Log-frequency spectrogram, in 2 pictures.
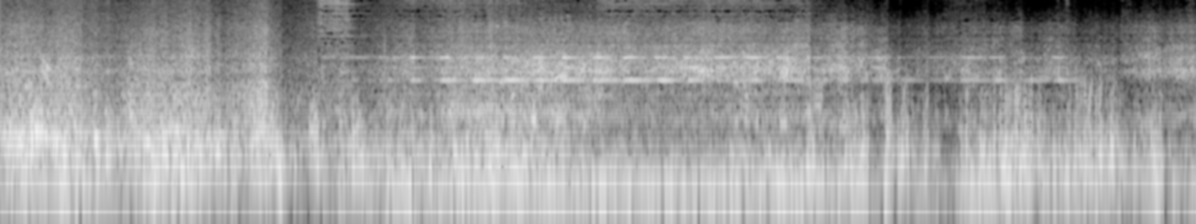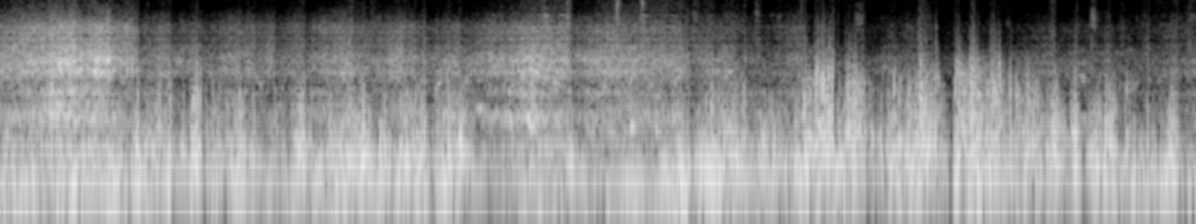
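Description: Amtrak Superliner passenger cars rolling past at close range, a steady rumble of wheels on rail, then fading as the train pulls away. A steady high-pitched squeal sounds for several seconds in the middle.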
